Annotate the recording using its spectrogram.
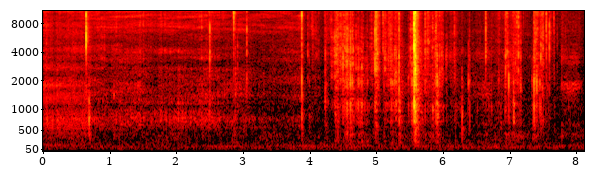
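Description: A pen-style craft knife with a tiny blade scoring and cutting a book page, with paper rustling as the page is handled. Scattered small clicks and scratches run through it, with a busier stretch of scratching in the middle and the sharpest click about five and a half seconds in.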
